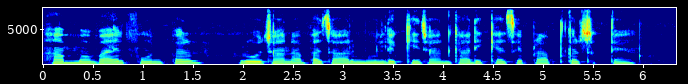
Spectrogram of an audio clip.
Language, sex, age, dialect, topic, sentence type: Hindi, female, 25-30, Awadhi Bundeli, agriculture, question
